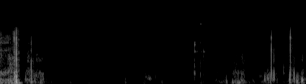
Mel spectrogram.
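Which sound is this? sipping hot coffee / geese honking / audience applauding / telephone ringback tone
sipping hot coffee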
